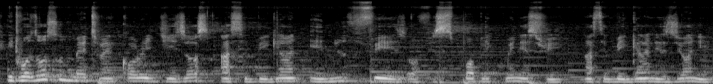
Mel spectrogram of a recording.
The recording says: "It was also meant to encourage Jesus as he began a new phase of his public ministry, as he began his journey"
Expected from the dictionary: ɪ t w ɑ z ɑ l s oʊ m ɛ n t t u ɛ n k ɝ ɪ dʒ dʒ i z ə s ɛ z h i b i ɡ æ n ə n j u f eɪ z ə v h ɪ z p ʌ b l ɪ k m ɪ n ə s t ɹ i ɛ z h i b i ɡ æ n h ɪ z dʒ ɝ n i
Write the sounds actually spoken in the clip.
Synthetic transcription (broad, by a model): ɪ t w ɑ z ɑ l s oʊ m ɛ t t u ɛ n k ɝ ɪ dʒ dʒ i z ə s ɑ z h i b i ɡ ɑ n ə n j u f eɪ z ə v h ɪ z p ʌ b l ɪ k m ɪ n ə s t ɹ i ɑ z h i b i ɡ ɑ n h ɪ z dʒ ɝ n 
